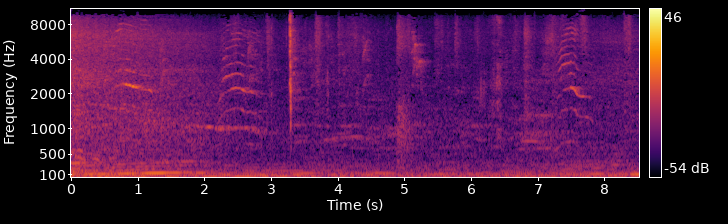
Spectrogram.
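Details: Cat in an aggressive fight: several short, tonal, bending meows and whines scattered through the clip, with a steady low-pitched background hum and a few sharp clicks.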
